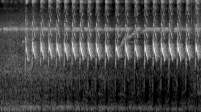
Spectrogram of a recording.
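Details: A young white-shouldered triller learning to sing delivers a steady, rapid chain of sharp, clear chirps, roughly three per second, after a short quiet start, with a faint high whine in the background.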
